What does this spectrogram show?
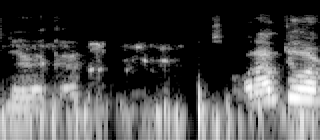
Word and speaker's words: Liryca: And how is that pronounced? Is that Liryca? Yes. Oh no. All right. Yes, it's Liryca. All right, it's Liryca.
